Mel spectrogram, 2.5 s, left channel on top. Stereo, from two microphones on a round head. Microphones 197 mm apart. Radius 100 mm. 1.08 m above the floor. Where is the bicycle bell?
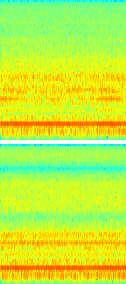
No bicycle bell in this recording.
